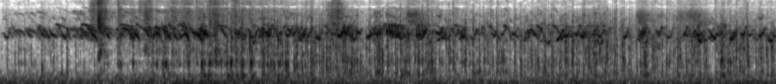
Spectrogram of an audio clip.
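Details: Baby chicks peeping, overlapping high chirps forming a steady chatter, with occasional clicks and knocks and a low background hum.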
